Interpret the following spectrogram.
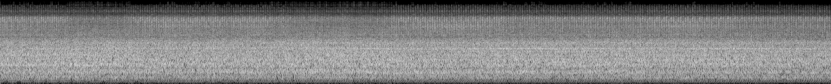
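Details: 2007 Jinma Smartrac 284 tractor, Chinese Y385 diesel, after injection pump replacement with adjustment maxed out (owner suspects timing gears one tooth off): loud constant clatter at settled idle, no stumbling or hunting; running normally.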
